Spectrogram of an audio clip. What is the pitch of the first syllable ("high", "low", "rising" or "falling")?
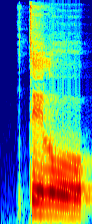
low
